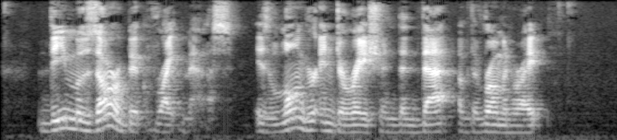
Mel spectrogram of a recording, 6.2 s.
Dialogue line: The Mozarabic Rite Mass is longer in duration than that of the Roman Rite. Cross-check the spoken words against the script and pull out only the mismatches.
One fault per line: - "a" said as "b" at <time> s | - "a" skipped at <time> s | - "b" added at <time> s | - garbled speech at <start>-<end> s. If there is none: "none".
none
